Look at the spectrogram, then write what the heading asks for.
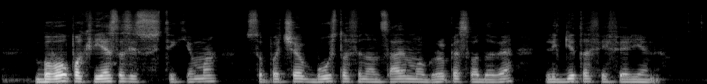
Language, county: Lithuanian, Kaunas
